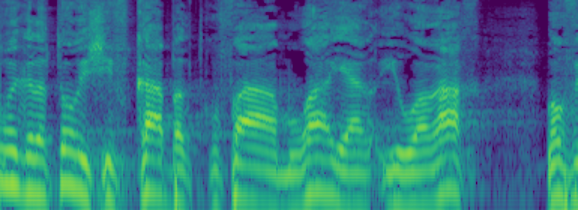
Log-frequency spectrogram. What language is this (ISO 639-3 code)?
heb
